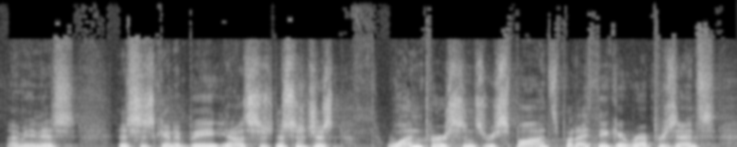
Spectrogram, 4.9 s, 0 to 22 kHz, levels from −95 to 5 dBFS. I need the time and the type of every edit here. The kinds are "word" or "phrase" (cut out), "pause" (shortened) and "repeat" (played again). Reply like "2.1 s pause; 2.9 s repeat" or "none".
1.8 s word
